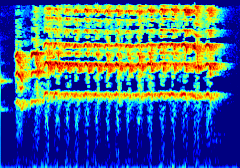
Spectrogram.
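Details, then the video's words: Long-tailed shrike in its 'tembakan unik' song style: a brief rising squeak, then a rapid, steady run of shrill, rasping notes lasting over two seconds, in a small indoor space. "Masteran Cendet Tembakan Unik"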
